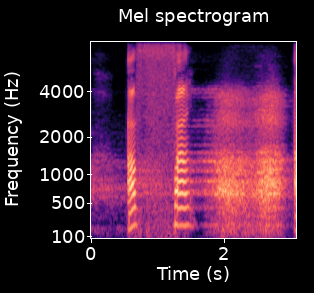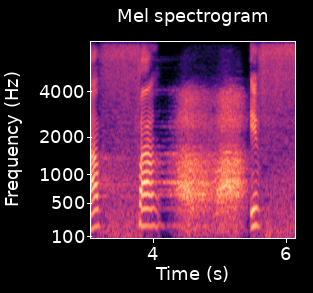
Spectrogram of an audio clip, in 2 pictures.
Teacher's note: है और इसका मखर है ऊपर के माशाल्लाह ऊपर के दांत ऊपर के दांतों के किनारे और निचले होठ का तर हिस्सा यह मखर है फा का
